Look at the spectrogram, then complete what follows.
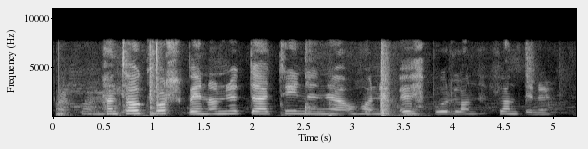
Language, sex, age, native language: Icelandic, female, 12, Icelandic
